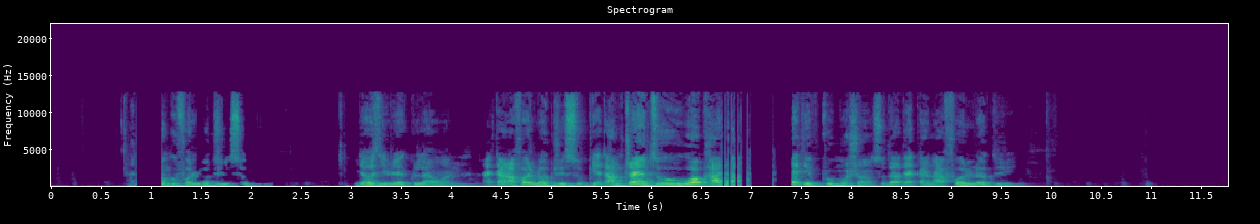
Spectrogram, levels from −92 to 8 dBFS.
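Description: Digital broadcast dropout occurs first from 0.85 to 1.11 s, just before "go for luxury soap": the speech mutes abruptly for about 0.26 s, which fits eight lost 32 ms frames. The receiver stopped getting valid frames and muted until clean ones arrived. The second dropout, from 6.70 to 7.41 s between "I'm trying to work" and "a promotion so that", breaks into several short holes totalling 0.54 s, the longest 0.22 s. That speech is simply gone.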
